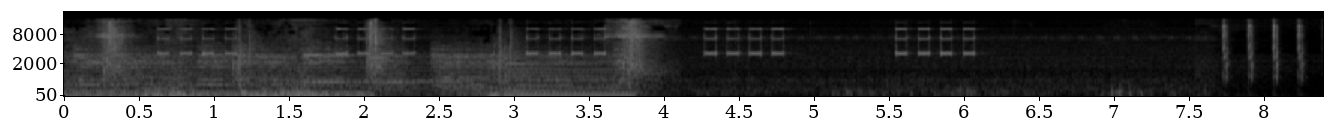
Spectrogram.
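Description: Phone alarm beeping in quick groups of four, at first under bass-heavy music and then on its own once the music stops about four seconds in. A few sharp clicks near the end.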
